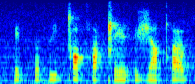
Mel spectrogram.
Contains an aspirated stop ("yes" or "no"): yes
